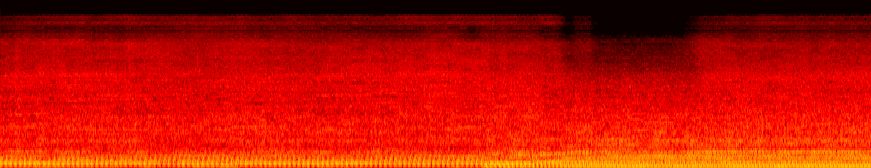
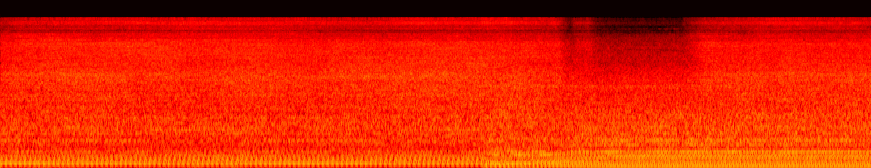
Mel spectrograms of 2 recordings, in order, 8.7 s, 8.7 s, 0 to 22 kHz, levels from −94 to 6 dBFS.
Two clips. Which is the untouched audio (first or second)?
second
